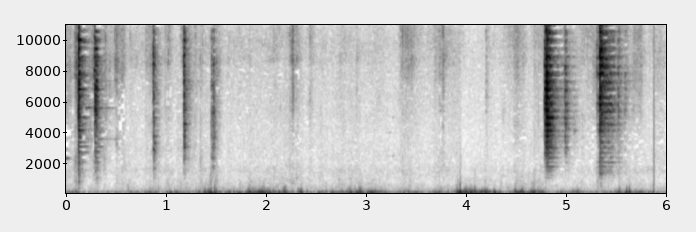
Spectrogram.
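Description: Footsteps crunching through dry grass and twigs close to the microphone, with a low rumble under them and a few sharper snaps near the end.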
